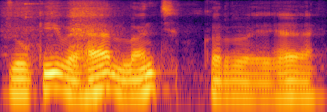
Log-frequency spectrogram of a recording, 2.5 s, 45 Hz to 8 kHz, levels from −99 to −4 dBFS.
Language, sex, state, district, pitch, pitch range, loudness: Hindi, male, Uttar Pradesh, Saharanpur, 95 Hz, 90-105 Hz, -18 LUFS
